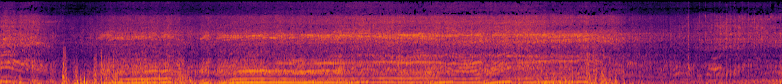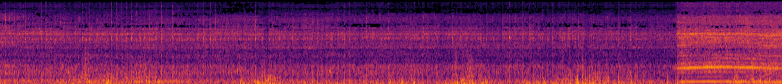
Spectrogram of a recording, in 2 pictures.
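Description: Two-stroke chainsaw cutting through the branches of a wind-felled tree. It runs fast and loud for about twelve seconds, its pitch wavering slightly as it bites, then drops away. It starts up loud again just before the end.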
